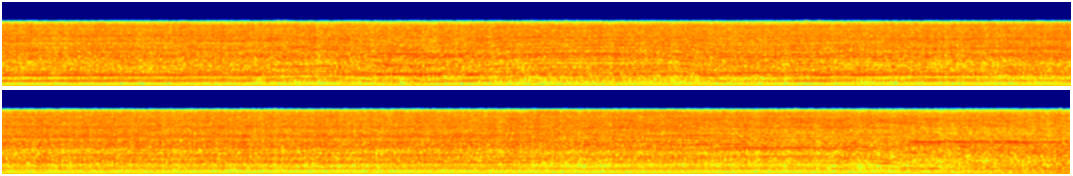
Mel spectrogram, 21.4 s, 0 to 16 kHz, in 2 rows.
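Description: A 3.8-litre GM 3800 Series II pushrod V6 running at idle with a steady hum and a hissy whir over it. Its pitch dips and comes back twice in the first eight seconds and shifts again near the end.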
